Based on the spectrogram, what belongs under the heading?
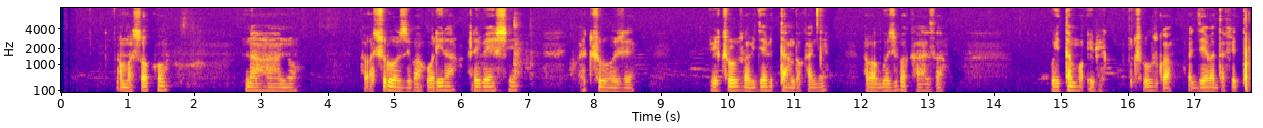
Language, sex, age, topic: Kinyarwanda, male, 25-35, finance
